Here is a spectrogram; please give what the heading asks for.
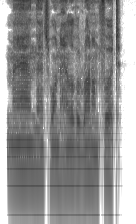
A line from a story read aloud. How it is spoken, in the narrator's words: he said dryly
